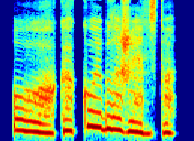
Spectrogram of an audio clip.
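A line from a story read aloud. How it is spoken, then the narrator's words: Blissful moan. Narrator (Russian): стонала Моретти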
